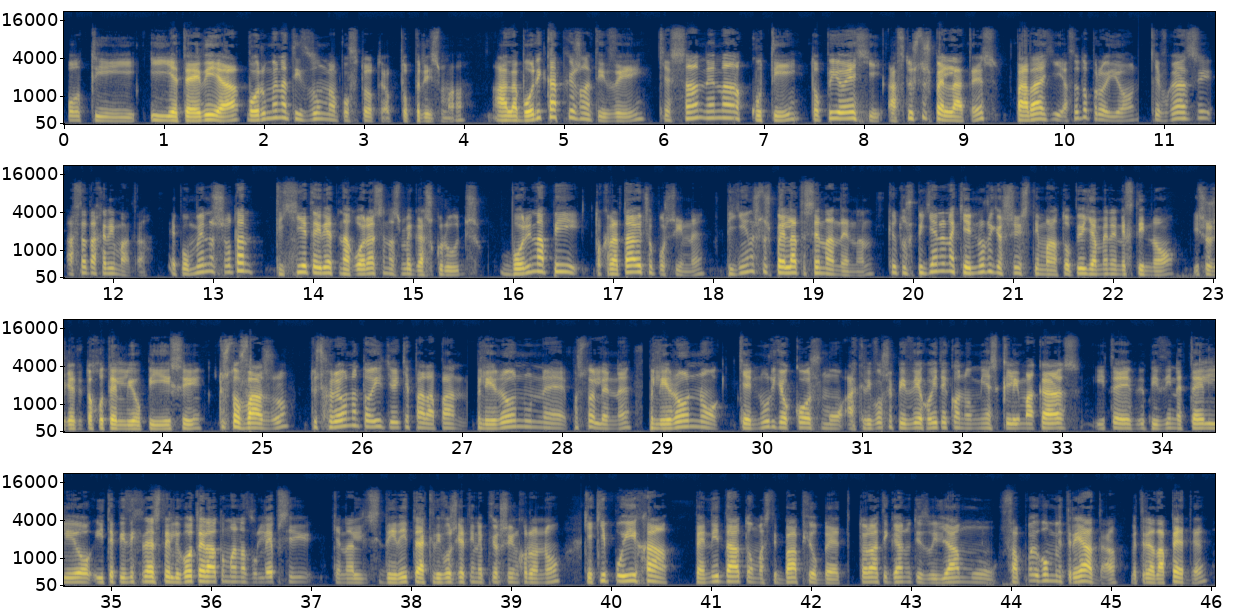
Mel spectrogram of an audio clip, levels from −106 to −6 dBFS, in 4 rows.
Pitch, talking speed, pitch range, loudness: 165 Hz, 180 wpm, 150-200 Hz, -24 LUFS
